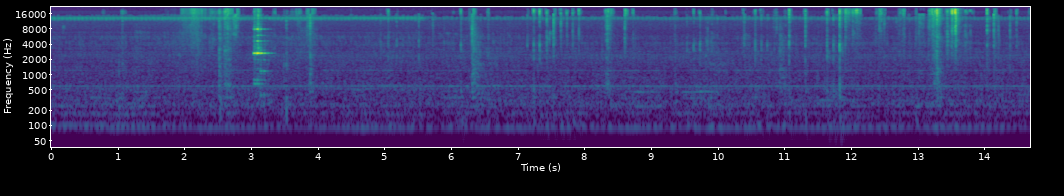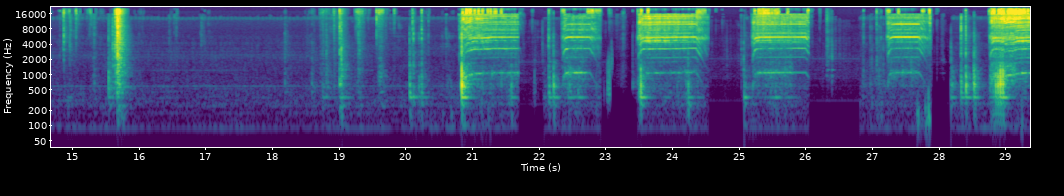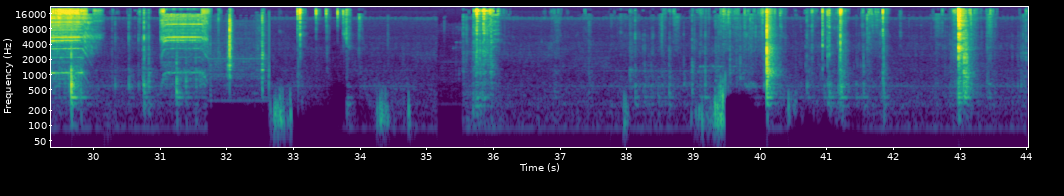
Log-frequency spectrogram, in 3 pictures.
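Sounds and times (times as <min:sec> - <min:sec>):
power tool motor whine: 0:22.4 - 0:24.6, 0:27.2 - 0:27.9, 0:28.8 - 0:30.2, 0:31.0 - 0:31.9.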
